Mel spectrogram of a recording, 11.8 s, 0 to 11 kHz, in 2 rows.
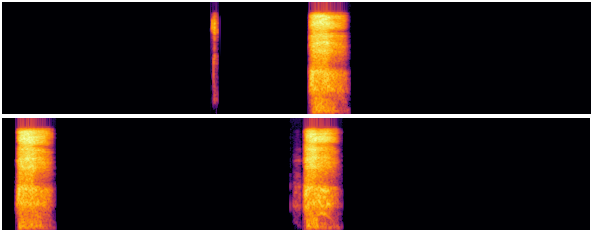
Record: {"exhalation_length": "11.8 s", "exhalation_amplitude": 32686, "exhalation_signal_mean_std_ratio": 0.22, "survey_phase": "alpha (2021-03-01 to 2021-08-12)", "age": "45-64", "gender": "Female", "wearing_mask": "No", "symptom_cough_any": true, "symptom_fatigue": true, "symptom_onset": "12 days", "smoker_status": "Never smoked", "respiratory_condition_asthma": true, "respiratory_condition_other": false, "recruitment_source": "REACT", "submission_delay": "3 days", "covid_test_result": "Negative", "covid_test_method": "RT-qPCR"}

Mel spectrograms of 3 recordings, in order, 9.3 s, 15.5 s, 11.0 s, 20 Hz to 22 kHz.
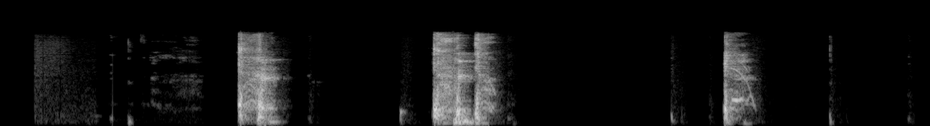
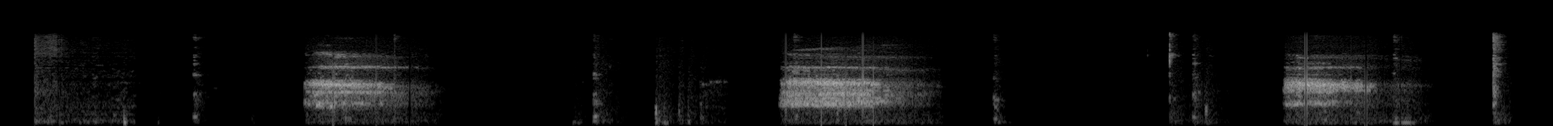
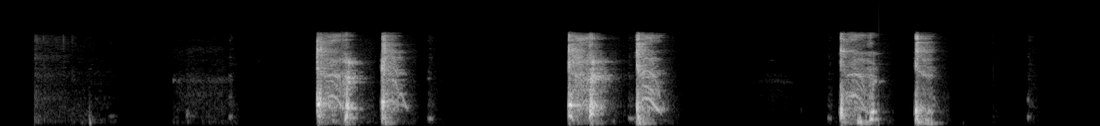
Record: {"three_cough_length": "9.3 s", "three_cough_amplitude": 29397, "three_cough_signal_mean_std_ratio": 0.24, "exhalation_length": "15.5 s", "exhalation_amplitude": 3772, "exhalation_signal_mean_std_ratio": 0.35, "cough_length": "11.0 s", "cough_amplitude": 29796, "cough_signal_mean_std_ratio": 0.26, "survey_phase": "beta (2021-08-13 to 2022-03-07)", "age": "18-44", "gender": "Female", "wearing_mask": "No", "symptom_none": true, "smoker_status": "Never smoked", "respiratory_condition_asthma": false, "respiratory_condition_other": false, "recruitment_source": "REACT", "submission_delay": "2 days", "covid_test_result": "Negative", "covid_test_method": "RT-qPCR", "influenza_a_test_result": "Negative", "influenza_b_test_result": "Negative"}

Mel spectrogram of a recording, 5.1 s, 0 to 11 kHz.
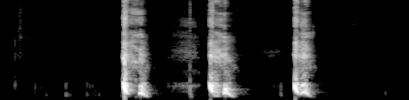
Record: {"three_cough_length": "5.1 s", "three_cough_amplitude": 32768, "three_cough_signal_mean_std_ratio": 0.23, "survey_phase": "beta (2021-08-13 to 2022-03-07)", "age": "45-64", "gender": "Male", "wearing_mask": "No", "symptom_abdominal_pain": true, "smoker_status": "Ex-smoker", "respiratory_condition_asthma": false, "respiratory_condition_other": false, "recruitment_source": "REACT", "submission_delay": "1 day", "covid_test_result": "Negative", "covid_test_method": "RT-qPCR"}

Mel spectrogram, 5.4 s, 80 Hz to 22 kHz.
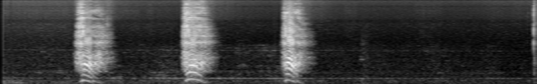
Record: {"exhalation_length": "5.4 s", "exhalation_amplitude": 32768, "exhalation_signal_mean_std_ratio": 0.31, "survey_phase": "alpha (2021-03-01 to 2021-08-12)", "age": "18-44", "gender": "Female", "wearing_mask": "No", "symptom_fatigue": true, "symptom_fever_high_temperature": true, "symptom_headache": true, "smoker_status": "Never smoked", "respiratory_condition_asthma": false, "respiratory_condition_other": false, "recruitment_source": "Test and Trace", "submission_delay": "1 day", "covid_test_result": "Positive", "covid_test_method": "RT-qPCR", "covid_ct_value": 28.2, "covid_ct_gene": "ORF1ab gene", "covid_ct_mean": 29.0, "covid_viral_load": "300 copies/ml", "covid_viral_load_category": "Minimal viral load (< 10K copies/ml)"}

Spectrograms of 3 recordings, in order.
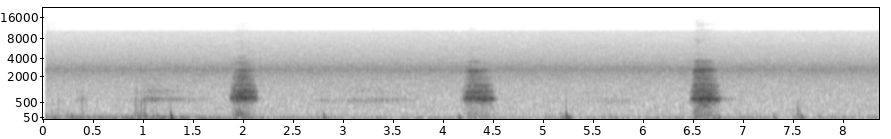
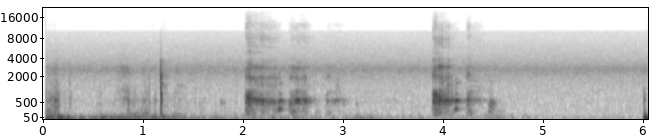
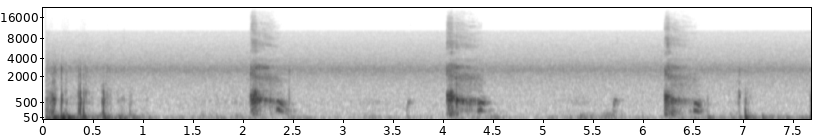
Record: {"exhalation_length": "8.4 s", "exhalation_amplitude": 4720, "exhalation_signal_mean_std_ratio": 0.51, "cough_length": "6.1 s", "cough_amplitude": 12679, "cough_signal_mean_std_ratio": 0.55, "three_cough_length": "7.7 s", "three_cough_amplitude": 9504, "three_cough_signal_mean_std_ratio": 0.49, "survey_phase": "beta (2021-08-13 to 2022-03-07)", "age": "18-44", "gender": "Female", "wearing_mask": "No", "symptom_cough_any": true, "symptom_runny_or_blocked_nose": true, "symptom_fatigue": true, "symptom_fever_high_temperature": true, "symptom_other": true, "symptom_onset": "2 days", "smoker_status": "Current smoker (11 or more cigarettes per day)", "respiratory_condition_asthma": false, "respiratory_condition_other": false, "recruitment_source": "Test and Trace", "submission_delay": "1 day", "covid_test_result": "Positive", "covid_test_method": "RT-qPCR", "covid_ct_value": 16.6, "covid_ct_gene": "ORF1ab gene", "covid_ct_mean": 17.2, "covid_viral_load": "2300000 copies/ml", "covid_viral_load_category": "High viral load (>1M copies/ml)"}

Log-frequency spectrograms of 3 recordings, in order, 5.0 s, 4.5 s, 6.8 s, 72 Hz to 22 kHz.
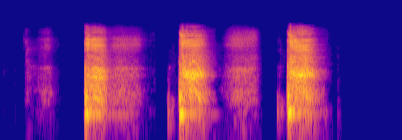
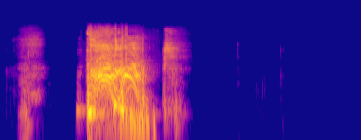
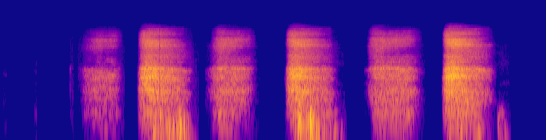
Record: {"three_cough_length": "5.0 s", "three_cough_amplitude": 29484, "three_cough_signal_mean_std_ratio": 0.37, "cough_length": "4.5 s", "cough_amplitude": 30496, "cough_signal_mean_std_ratio": 0.35, "exhalation_length": "6.8 s", "exhalation_amplitude": 24588, "exhalation_signal_mean_std_ratio": 0.41, "survey_phase": "beta (2021-08-13 to 2022-03-07)", "age": "45-64", "gender": "Male", "wearing_mask": "No", "symptom_cough_any": true, "symptom_runny_or_blocked_nose": true, "symptom_headache": true, "smoker_status": "Never smoked", "respiratory_condition_asthma": false, "respiratory_condition_other": false, "recruitment_source": "Test and Trace", "submission_delay": "2 days", "covid_test_result": "Positive", "covid_test_method": "RT-qPCR", "covid_ct_value": 16.7, "covid_ct_gene": "N gene"}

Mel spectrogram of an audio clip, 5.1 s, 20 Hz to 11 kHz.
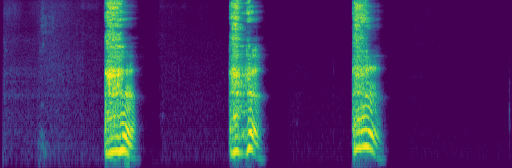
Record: {"three_cough_length": "5.1 s", "three_cough_amplitude": 27732, "three_cough_signal_mean_std_ratio": 0.32, "survey_phase": "beta (2021-08-13 to 2022-03-07)", "age": "45-64", "gender": "Female", "wearing_mask": "Yes", "symptom_runny_or_blocked_nose": true, "symptom_sore_throat": true, "symptom_change_to_sense_of_smell_or_taste": true, "symptom_loss_of_taste": true, "symptom_onset": "2 days", "smoker_status": "Never smoked", "respiratory_condition_asthma": false, "respiratory_condition_other": false, "recruitment_source": "Test and Trace", "submission_delay": "1 day", "covid_test_result": "Positive", "covid_test_method": "RT-qPCR", "covid_ct_value": 15.3, "covid_ct_gene": "ORF1ab gene", "covid_ct_mean": 15.7, "covid_viral_load": "6900000 copies/ml", "covid_viral_load_category": "High viral load (>1M copies/ml)"}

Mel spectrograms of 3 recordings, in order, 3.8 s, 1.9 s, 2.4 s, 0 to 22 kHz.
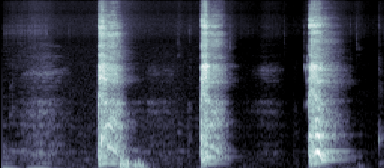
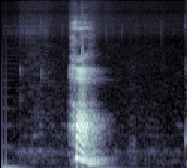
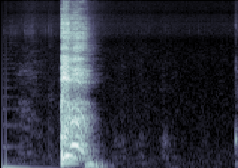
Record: {"three_cough_length": "3.8 s", "three_cough_amplitude": 32768, "three_cough_signal_mean_std_ratio": 0.31, "exhalation_length": "1.9 s", "exhalation_amplitude": 32427, "exhalation_signal_mean_std_ratio": 0.26, "cough_length": "2.4 s", "cough_amplitude": 32767, "cough_signal_mean_std_ratio": 0.27, "survey_phase": "alpha (2021-03-01 to 2021-08-12)", "age": "65+", "gender": "Female", "wearing_mask": "No", "symptom_none": true, "smoker_status": "Never smoked", "respiratory_condition_asthma": false, "respiratory_condition_other": false, "recruitment_source": "REACT", "submission_delay": "1 day", "covid_test_result": "Negative", "covid_test_method": "RT-qPCR"}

